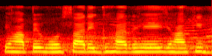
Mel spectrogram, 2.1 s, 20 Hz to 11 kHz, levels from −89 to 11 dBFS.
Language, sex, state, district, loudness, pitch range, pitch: Hindi, female, Jharkhand, Sahebganj, -18 LUFS, 200-205 Hz, 200 Hz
